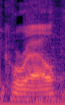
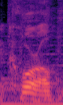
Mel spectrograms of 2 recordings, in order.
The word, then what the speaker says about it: Coral: yeah that was pretty Corral sorry Coral is the actual pronunciation but Mr Casper has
